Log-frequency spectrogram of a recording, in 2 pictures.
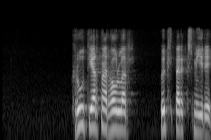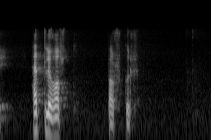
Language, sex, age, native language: Icelandic, male, 50-59, Icelandic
